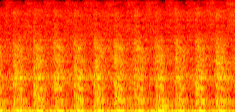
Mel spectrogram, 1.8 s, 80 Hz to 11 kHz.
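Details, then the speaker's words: 1997 VW Vento (Mk3 Jetta) with automatic gearbox, raised and levelled for a gearbox service: starter cranks the engine over in quick even pulses with no catch or firing, again won't start; owner suspects the distributor. Crank, no start. "Fucking car won't start again."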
